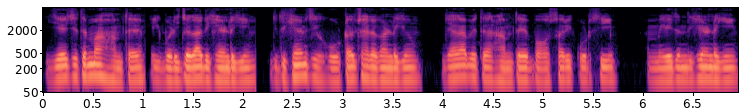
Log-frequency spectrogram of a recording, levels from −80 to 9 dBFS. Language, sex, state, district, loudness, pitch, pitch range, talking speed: Hindi, male, Uttarakhand, Uttarkashi, -19 LUFS, 105 Hz, 105-110 Hz, 225 wpm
